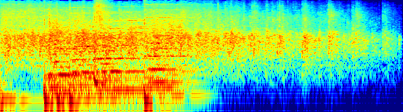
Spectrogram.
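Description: Studio audience applauding over closing music. The music drops out about halfway through, and the applause fades away toward the end.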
